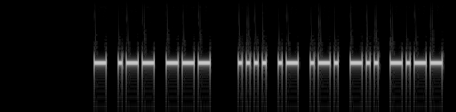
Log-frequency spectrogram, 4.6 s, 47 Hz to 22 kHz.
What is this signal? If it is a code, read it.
Morse code, heard as a keyed tone, about 30 wpm, 700 Hz. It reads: TWO HARDY
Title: Pangram Challenge v2 - 30wpm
